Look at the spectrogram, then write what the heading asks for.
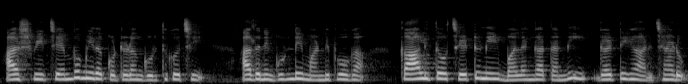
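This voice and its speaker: A woman reading an emotional novel aloud as narrator, voicing every character herself and getting louder in the angry lines. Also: a little high. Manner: reads all the characters, her voice rising louder in angry lines. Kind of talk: scripted story narration. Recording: dull, lo-fi audio.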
